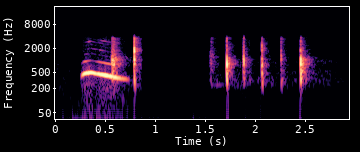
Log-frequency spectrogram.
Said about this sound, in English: Round of applause.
